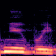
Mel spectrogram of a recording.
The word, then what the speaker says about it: Newbury: It's called Newbury Park. I say it wrong. I know that because people always correct me. You have to make the bury bit sound like bree, but I keep forgetting.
